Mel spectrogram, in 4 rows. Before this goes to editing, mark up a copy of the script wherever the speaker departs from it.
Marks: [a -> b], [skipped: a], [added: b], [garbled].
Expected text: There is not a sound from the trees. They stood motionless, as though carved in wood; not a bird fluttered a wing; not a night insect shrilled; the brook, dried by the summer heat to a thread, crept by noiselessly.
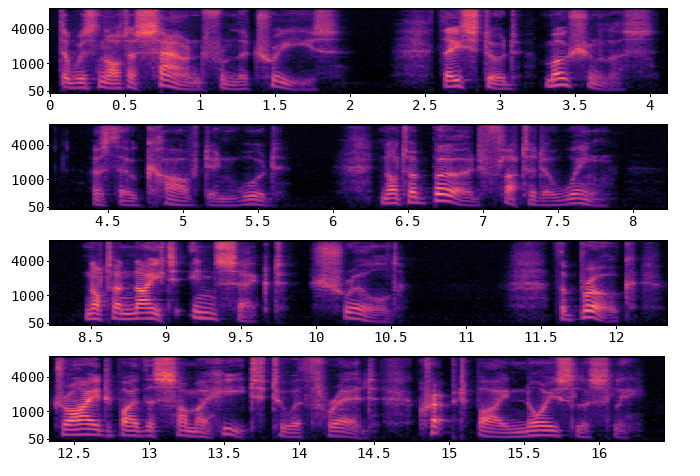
There [is -> was] not a sound from the trees. They stood motionless, as though carved in wood; not a bird fluttered a wing; not a night insect shrilled; the brook, dried by the summer heat to a thread, crept by noiselessly.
